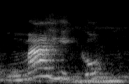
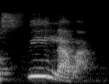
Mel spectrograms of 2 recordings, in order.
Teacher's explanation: 3 sílabas y llevan ese acento en esa primera sílaba. Por ejemplo, mágico, yo no digo mágico ni digo mágico. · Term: esdrújulas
